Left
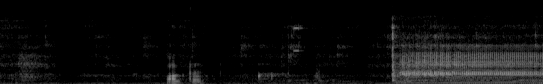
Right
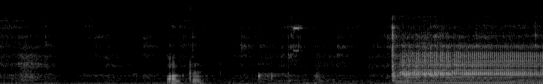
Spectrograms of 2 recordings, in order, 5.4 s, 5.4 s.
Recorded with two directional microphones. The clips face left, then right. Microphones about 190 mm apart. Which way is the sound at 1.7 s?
5° right (ahead or behind).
